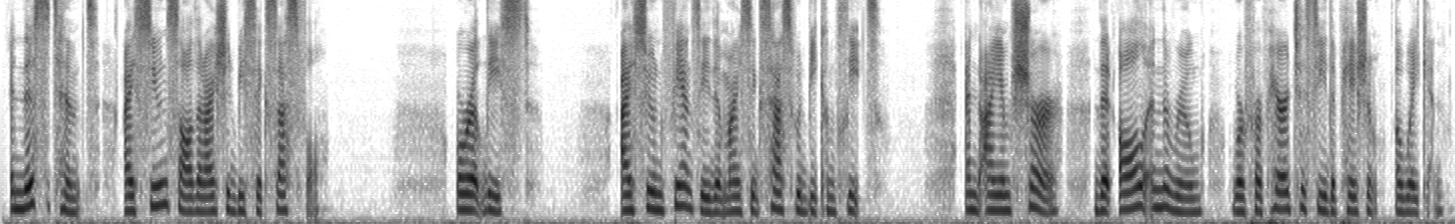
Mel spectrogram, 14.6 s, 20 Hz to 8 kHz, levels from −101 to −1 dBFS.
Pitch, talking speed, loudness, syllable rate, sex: 210 Hz, 150 wpm, -19 LUFS, 5.0 syllables/s, female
